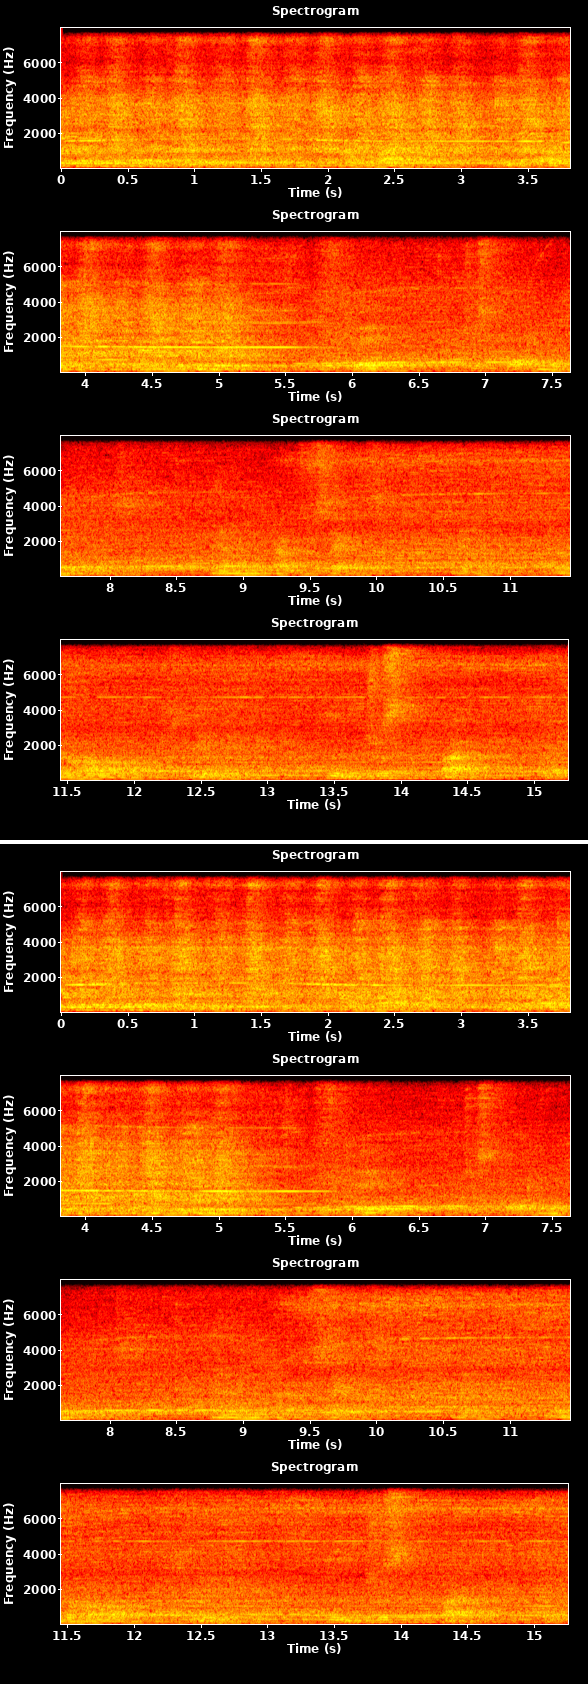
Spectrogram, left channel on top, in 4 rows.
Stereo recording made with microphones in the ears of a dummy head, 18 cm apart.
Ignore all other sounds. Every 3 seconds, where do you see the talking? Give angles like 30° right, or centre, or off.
60° right, 30° right, centre, 10° left, 10° left.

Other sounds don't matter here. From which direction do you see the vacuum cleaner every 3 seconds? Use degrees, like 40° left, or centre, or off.
70° right, 20° right, 10° left, 50° right, 70° right.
